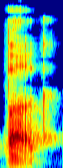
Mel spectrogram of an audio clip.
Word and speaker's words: bug: You can say Volkswagen Beetle or you can say Volkswagen Bug. It's the same car. Pronunciation of bug. B, b, b. B. G, bug, bug. Closed, relaxed sound. Bug.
